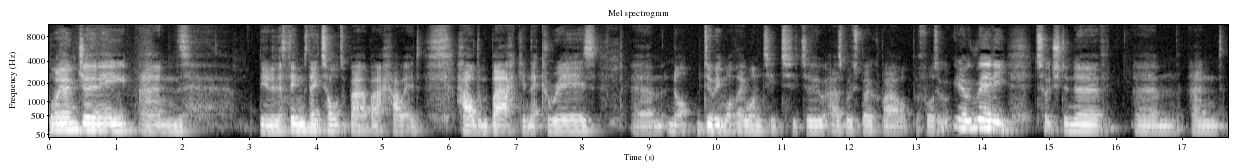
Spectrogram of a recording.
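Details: Adult man who stammers and has done the Starfish Project stammering course, with word and phrase repetitions; stuttering.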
